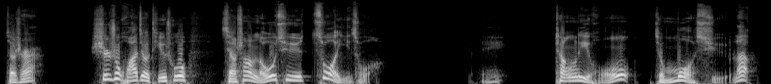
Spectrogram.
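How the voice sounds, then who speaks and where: A man telling a true-crime story in a lively way, full of spoken fillers. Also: a little high, unhurried, pauses often, slightly rough, no echo, clean studio sound.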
